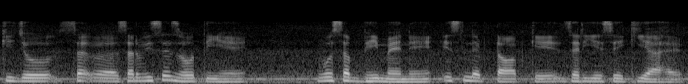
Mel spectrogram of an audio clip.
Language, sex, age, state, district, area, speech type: Urdu, male, 18-30, Delhi, South Delhi, urban, spontaneous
